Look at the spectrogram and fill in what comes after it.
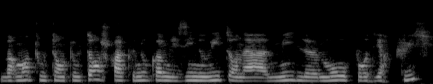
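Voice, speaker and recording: At a fairly slow pace, a woman with a medium pitch speaks over a quiet background. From northern Germany, Friesland. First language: Frisian/German (speaking French). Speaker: anthropologist. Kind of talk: lecture. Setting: video call. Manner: hesitant, many fillers.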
